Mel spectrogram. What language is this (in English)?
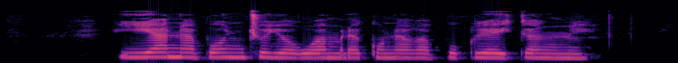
Cajatambo North Lima Quechua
